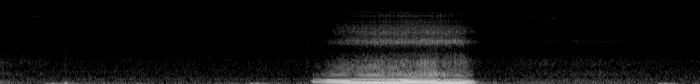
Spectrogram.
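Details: Labrador dog snoring in sleep, recorded on a Zoom H4n handheld recorder: a single deep, rattling snore lasting under two seconds between quiet breaths.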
